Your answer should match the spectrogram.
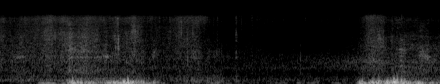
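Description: Someone walking through dry grass with a handheld microphone: two low rumbles of handling noise, about a second in and near the end, over faint rustling.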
